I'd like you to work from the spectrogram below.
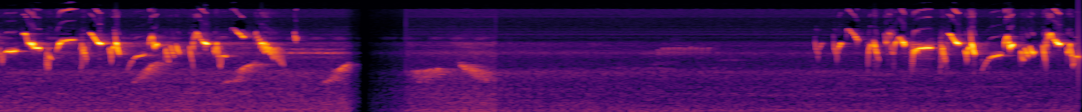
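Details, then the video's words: Canary song training with blackthroat and edel sanger phrases: a burst of quick high chirps and whistles, a sudden break with a few faint rising notes and near silence, then the rapid chirping resumes. "masteran suara burung kenari full isian mewah blackthroat dan sanger gacor"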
